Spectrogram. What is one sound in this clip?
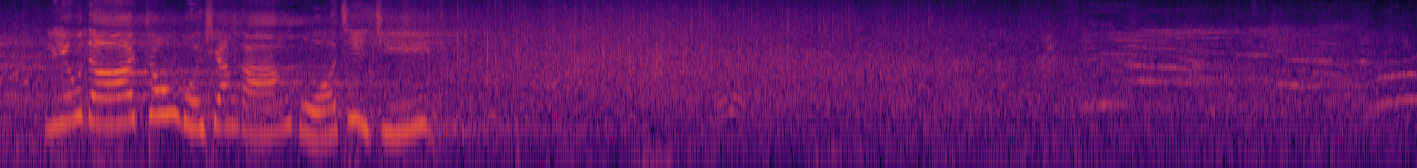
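A large crowd murmurs in a big echoing hall.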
